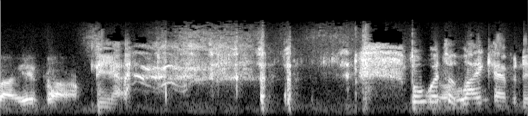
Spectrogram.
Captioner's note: laughs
